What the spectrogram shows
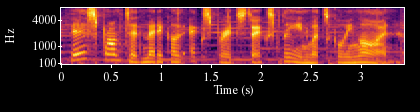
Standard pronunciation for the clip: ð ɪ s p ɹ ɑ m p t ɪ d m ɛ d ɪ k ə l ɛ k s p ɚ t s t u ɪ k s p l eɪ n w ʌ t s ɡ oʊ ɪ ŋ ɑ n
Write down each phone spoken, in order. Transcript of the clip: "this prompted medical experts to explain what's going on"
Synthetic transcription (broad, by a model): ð ɪ s p ɹ ɑ m p t ɪ d m ɛ d ɪ k ə l ɛ k s p ɚ t s t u ɪ k s p l eɪ n w ʌ t s ɡ oʊ ɪ ŋ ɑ n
